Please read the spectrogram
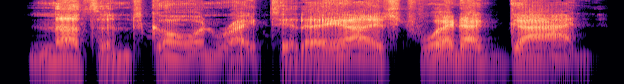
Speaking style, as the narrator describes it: He clenched his teeth and snarled

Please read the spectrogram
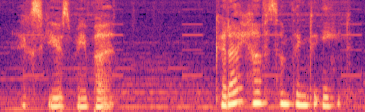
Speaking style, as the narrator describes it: I asked as sweetly as possible

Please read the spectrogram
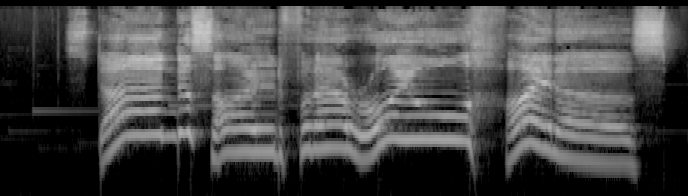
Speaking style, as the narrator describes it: boomed a loud voice

